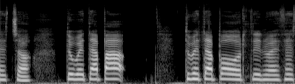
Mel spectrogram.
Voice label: "bord", Welsh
